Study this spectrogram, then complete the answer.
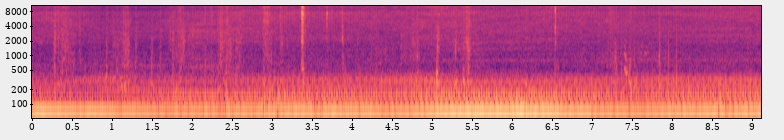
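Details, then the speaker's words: High-mileage used car idling during a pre-purchase inspection in Ontario: a heavy, steady low rumble with a regular pulsing beat from an exhaust leak that the seller had already disclosed, judged serious rather than small. "आप ये देखें, ये आवाज़ सुने, exhaust leak है। इन्होंने पहले ही हमें बता दिया था कि एग्जॉस्ट लीक है।"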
